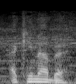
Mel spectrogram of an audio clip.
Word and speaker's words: Akinnagbe: Akinnagbe.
